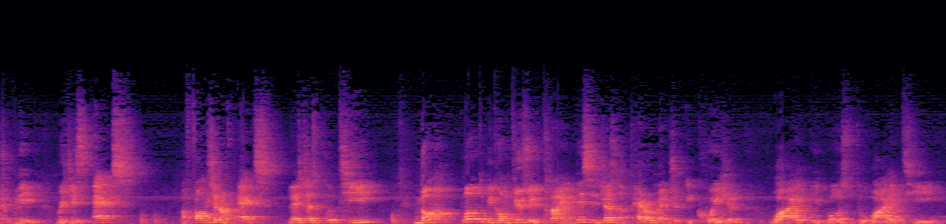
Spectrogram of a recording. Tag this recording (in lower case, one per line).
speech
